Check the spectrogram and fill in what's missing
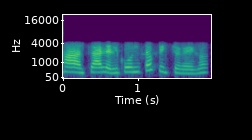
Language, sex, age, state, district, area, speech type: Marathi, female, 18-30, Maharashtra, Sindhudurg, rural, conversation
